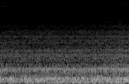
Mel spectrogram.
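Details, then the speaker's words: HCalory 8KW diesel air heater warming up past 183 degrees, fan running: steady even blower rush with smooth low hum, fuel pump tick inaudible, no knocks or rattles; normal warm-up. "right now you can hear the fan, but you cannot hear the little ticky of the fuel pump, which that's really nice."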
